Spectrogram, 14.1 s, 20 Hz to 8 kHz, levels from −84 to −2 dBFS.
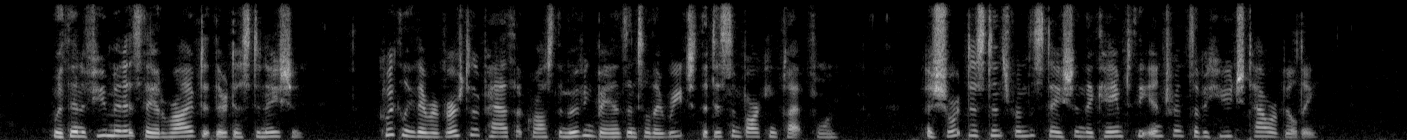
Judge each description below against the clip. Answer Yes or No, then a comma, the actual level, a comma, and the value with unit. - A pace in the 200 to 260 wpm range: No, average, 175 wpm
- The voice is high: Yes, high, 245 Hz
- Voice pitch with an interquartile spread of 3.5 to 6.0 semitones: No, average, 2.7 semitones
